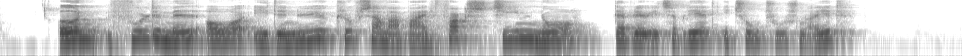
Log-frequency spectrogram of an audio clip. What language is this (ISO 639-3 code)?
dan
